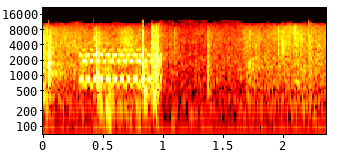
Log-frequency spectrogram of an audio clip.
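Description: Cell phone ringing: one short electronic trilling ring of several tones together, about three-quarters of a second long, starting a third of a second in.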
